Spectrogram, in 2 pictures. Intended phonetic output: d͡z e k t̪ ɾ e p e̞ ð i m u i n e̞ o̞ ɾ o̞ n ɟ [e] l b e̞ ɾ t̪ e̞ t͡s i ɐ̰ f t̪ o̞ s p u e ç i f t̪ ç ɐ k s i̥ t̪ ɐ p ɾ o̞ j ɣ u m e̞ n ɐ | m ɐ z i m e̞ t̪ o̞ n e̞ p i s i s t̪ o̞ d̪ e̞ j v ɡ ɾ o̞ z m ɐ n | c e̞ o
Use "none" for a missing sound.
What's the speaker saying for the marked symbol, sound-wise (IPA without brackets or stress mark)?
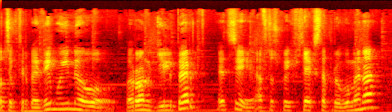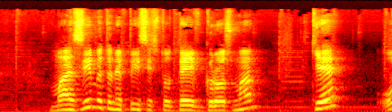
i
